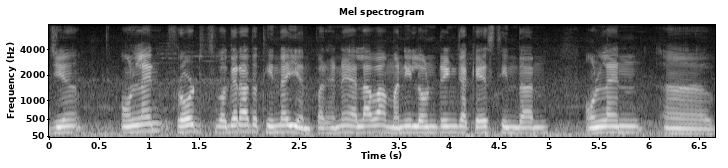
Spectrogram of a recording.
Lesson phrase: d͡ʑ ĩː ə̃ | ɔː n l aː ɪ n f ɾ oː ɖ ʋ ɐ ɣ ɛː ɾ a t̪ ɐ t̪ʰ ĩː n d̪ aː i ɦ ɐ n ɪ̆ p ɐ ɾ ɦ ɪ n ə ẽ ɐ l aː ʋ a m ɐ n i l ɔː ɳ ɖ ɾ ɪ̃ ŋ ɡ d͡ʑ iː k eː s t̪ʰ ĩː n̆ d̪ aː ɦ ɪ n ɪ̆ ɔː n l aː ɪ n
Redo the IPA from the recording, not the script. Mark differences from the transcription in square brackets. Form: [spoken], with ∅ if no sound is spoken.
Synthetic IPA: d͡ʑ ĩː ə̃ | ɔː n l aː ɪ n f ɾ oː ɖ ʋ ɐ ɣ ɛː ɾ a t̪ ɐ t̪ʰ ĩː n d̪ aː i ɦ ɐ n ɪ̆ p ɐ ɾ ɦ ɪ n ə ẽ ɐ l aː ʋ a m ɐ n i l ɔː ɳ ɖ ɾ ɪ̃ ŋ ɡ d͡ʑ [aː] k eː s t̪ʰ ĩː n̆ d̪ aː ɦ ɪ n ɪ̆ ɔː n l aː ɪ n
